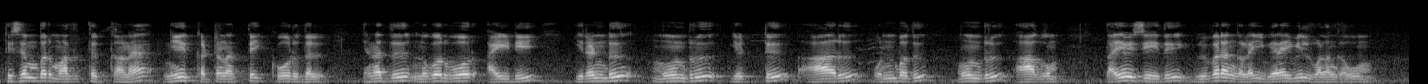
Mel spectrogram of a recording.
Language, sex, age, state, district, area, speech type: Tamil, male, 45-60, Tamil Nadu, Tiruppur, rural, read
